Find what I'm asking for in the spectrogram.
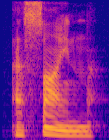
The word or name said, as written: assign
